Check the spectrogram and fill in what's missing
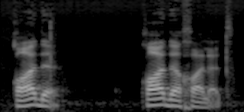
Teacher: You have to bounce the letter dal, so make sure it bounces, okay? Tickle it. · Term: Qalqala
